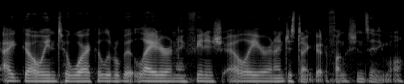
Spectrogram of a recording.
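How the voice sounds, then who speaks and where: On a very clean recording with a silent background, a woman with a very deep, low pitch speaks in an Australian accent with a bright, sharp tone. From Middle East (Kuwait, Egypt, Saudi Arabia), then Australia. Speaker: interior designer. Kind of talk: interview conversation.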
